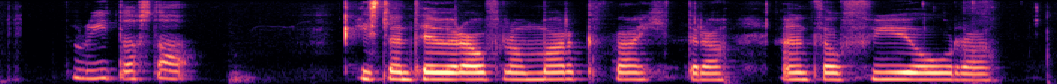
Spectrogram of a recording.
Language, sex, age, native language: Icelandic, male, 12, Icelandic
